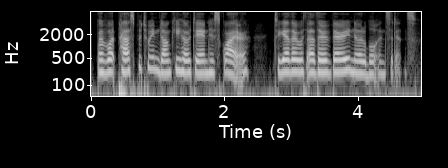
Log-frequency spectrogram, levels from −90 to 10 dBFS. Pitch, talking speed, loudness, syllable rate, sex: 220 Hz, 180 wpm, -16 LUFS, 6.4 syllables/s, female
